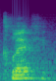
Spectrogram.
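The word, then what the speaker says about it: Clique: like a CLI quue click is how it's pronounced but it's not spelled click it's the mouse over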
